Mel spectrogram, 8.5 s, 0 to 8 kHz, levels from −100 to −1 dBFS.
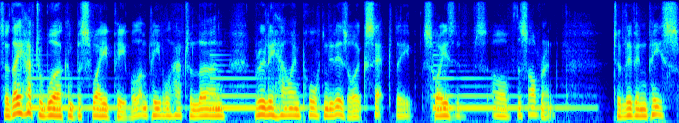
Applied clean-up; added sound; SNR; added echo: neural mask model RNNoise.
